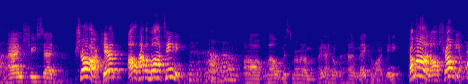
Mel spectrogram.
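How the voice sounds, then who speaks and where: Against noticeable background noise, a man with a warm tone talks at a fairly slow pace, his loudness swinging widely. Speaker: stage performer, storyteller. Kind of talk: comedic stage storytelling. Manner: comedic timing, warm.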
